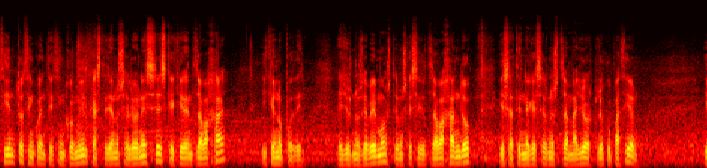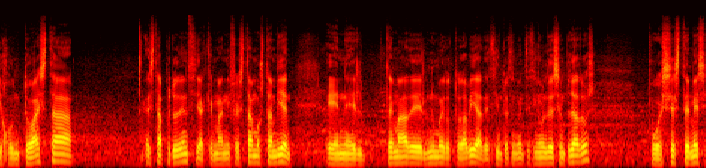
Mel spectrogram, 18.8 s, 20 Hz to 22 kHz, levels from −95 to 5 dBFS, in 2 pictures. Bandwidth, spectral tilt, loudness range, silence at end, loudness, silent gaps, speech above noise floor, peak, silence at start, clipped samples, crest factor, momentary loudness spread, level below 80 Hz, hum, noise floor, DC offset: 14 kHz; -5 dB/octave; 3 LU; 0 s; -28 LUFS; none; 27 dB; -10 dBFS; 0 s; under 0.1%; 18 dB; 9 LU; -72 dBFS; none; -54 dBFS; under 0.1%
